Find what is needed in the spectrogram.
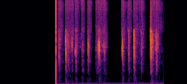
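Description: Typing sound effect of computer keyboard keys: a quick run of clicks starting just under a second in, a brief break, then a second run.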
